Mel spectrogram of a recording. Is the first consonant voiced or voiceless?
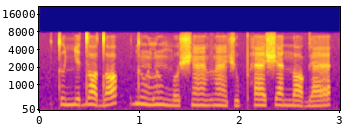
voiceless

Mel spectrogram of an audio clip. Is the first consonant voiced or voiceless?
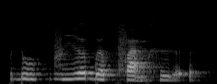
voiced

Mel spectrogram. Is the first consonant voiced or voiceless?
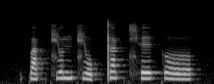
voiceless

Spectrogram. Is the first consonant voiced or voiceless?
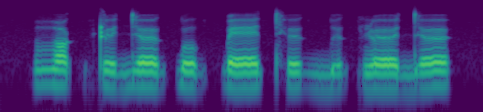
voiced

